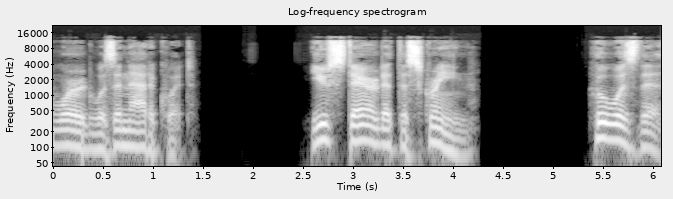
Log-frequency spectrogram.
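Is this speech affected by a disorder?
No.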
